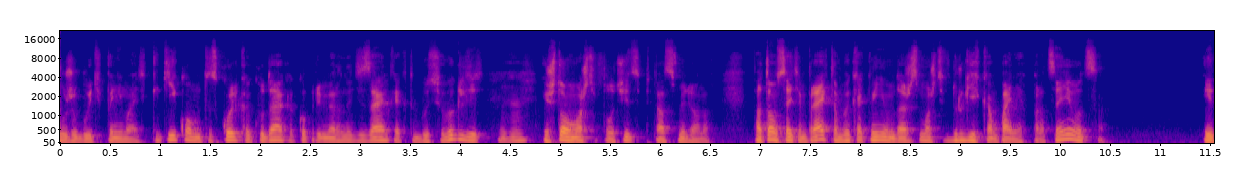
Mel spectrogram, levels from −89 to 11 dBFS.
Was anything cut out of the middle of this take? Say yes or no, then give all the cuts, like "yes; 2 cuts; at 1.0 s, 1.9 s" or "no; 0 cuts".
no; 0 cuts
